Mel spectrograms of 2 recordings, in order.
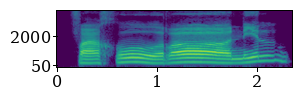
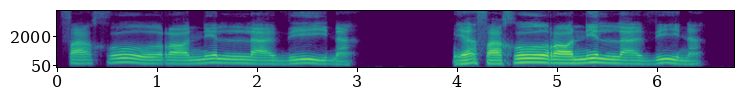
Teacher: dia tidak menjadi panjang tetapi rnya menjadi satu harakat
